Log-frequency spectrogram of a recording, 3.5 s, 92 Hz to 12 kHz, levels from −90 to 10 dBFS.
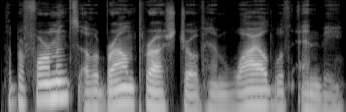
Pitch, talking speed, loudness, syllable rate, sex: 120 Hz, 190 wpm, -19 LUFS, 4.9 syllables/s, male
